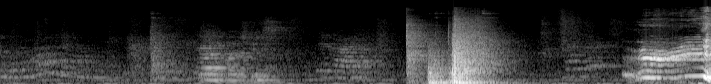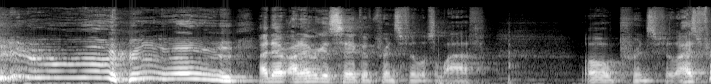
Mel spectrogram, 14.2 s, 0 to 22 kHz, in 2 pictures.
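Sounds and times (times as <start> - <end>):
door swinging shut with a solid thud: 4.2 - 5.1
children yelling, high-pitched: 6.2 - 9.6
speech: 8.2 - 12.0, 13.0 - 14.2.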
